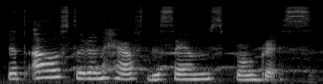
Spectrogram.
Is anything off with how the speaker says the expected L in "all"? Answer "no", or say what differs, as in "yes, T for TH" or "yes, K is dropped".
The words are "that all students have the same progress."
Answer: yes, W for L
